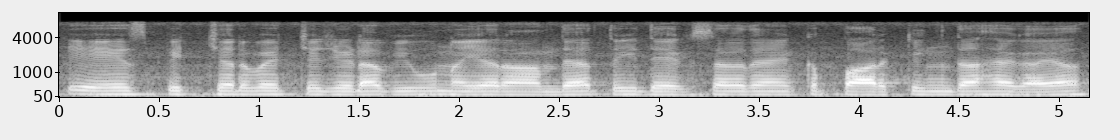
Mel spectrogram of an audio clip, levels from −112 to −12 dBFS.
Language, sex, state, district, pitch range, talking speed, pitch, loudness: Punjabi, male, Punjab, Kapurthala, 120-125 Hz, 185 wpm, 125 Hz, -15 LUFS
